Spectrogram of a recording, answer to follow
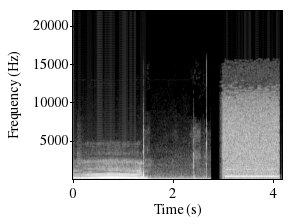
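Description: A man's voice holds one drawn-out note for about a second and a half. After a short moment of dead silence comes a loud burst of TV-static hiss with a steady beep tone through it, about a second long: a static-glitch transition effect.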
